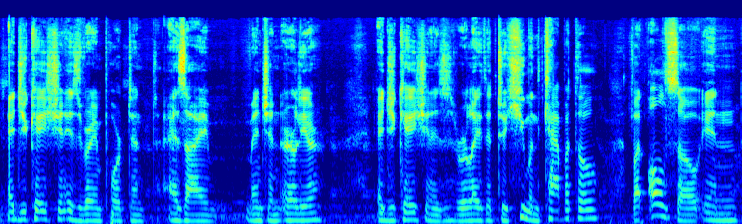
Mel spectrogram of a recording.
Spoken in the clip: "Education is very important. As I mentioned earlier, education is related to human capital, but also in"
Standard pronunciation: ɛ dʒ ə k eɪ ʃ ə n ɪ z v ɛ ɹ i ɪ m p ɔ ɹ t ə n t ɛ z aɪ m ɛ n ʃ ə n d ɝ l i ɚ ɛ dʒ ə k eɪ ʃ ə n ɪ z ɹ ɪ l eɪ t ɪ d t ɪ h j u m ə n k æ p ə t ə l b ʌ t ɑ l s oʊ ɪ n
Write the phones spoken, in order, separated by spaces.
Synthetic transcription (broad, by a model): ɛ dʒ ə k eɪ ʃ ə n ɪ z v ɛ ɹ i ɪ m p ɔ ɹ t n t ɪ z aɪ m ɛ n ʃ ə n d ɝ l i ɚ ɛ dʒ ə k eɪ ʃ ə n ɪ z ɹ ɪ l eɪ t ɪ d t ɪ h j u m ə n k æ p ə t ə l b ʌ t ɑ l s oʊ ɪ n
